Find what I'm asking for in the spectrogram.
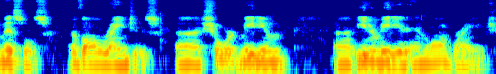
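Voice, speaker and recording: An unremarkable speaking voice, this man's has an American accent, a fairly low pitch and fairly even intonation. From Alabama, US South. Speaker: missile defense engineer and project manager. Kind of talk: interview, technical explanation.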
